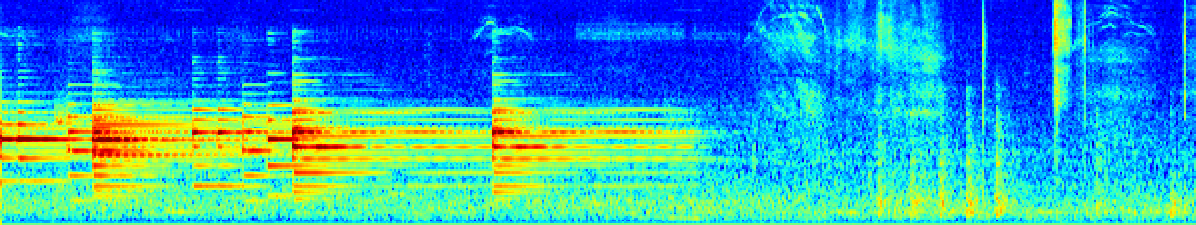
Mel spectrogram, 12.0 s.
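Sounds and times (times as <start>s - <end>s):
piano: 0.0s - 7.8s.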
